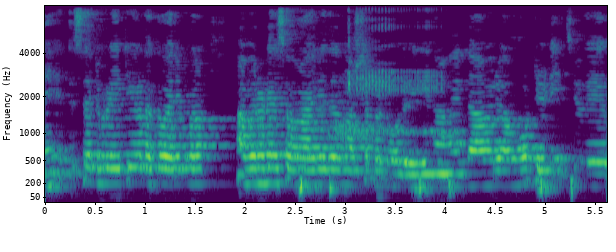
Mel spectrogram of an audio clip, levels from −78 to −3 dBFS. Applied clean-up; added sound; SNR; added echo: classical method WPE with log-MMSE.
